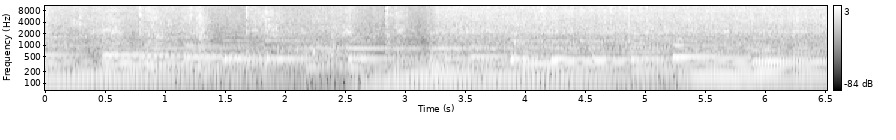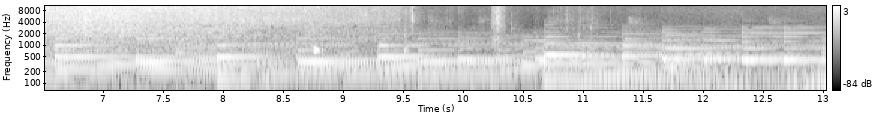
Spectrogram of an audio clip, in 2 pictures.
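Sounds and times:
metal spatula stirring in wok: 0.0s - 3.6s
food sizzling in hot oil: 0.0s - 9.6s
background music held notes: 0.0s - 13.0s.

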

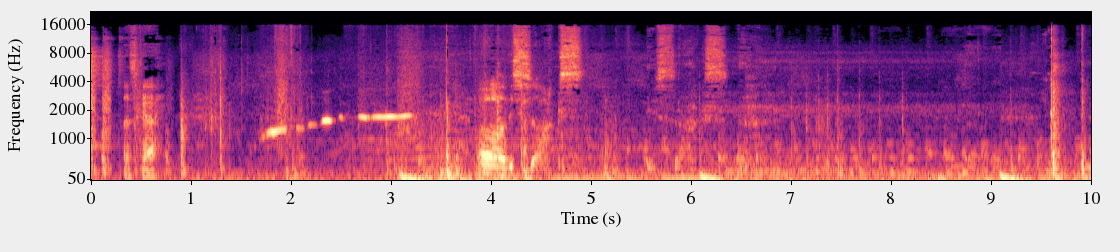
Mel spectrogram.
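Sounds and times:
person whistling: 1.7s - 3.5s
handling bumps: 3.0s - 5.5s.

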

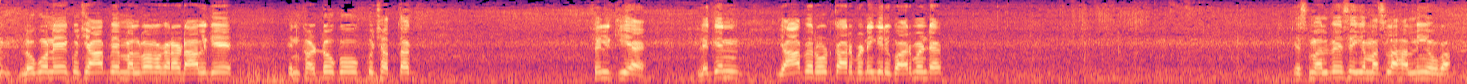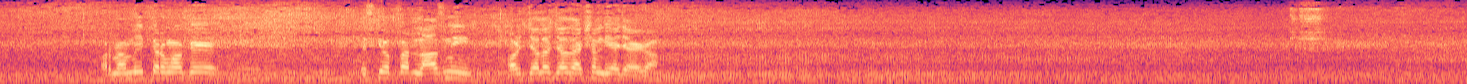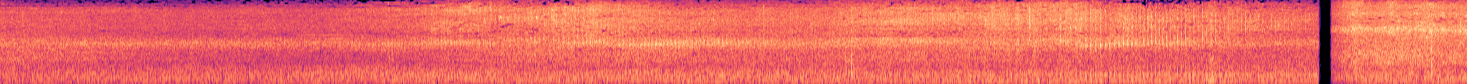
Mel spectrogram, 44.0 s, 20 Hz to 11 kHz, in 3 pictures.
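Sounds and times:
passing road traffic: 0.0s - 44.0s.

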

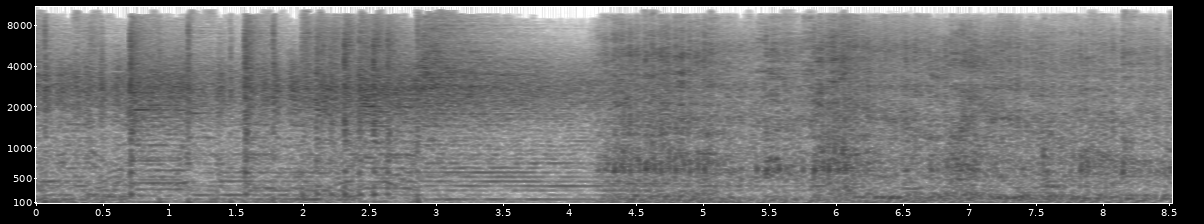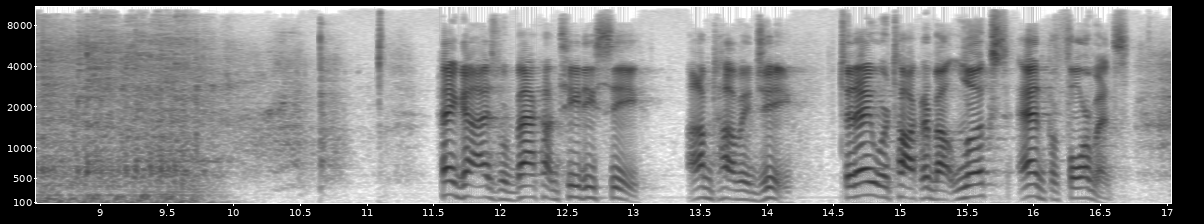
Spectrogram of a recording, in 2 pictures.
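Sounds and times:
rock theme music: 0.0s - 8.8s
motorcycle engine revving: 3.3s - 10.1s.

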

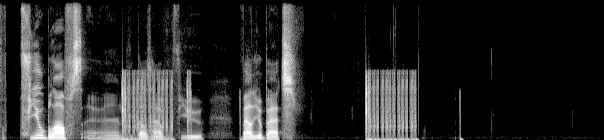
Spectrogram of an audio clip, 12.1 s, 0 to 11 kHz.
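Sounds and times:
rapid rattling ticks: 2.4s - 3.5s, 7.3s - 8.4s.

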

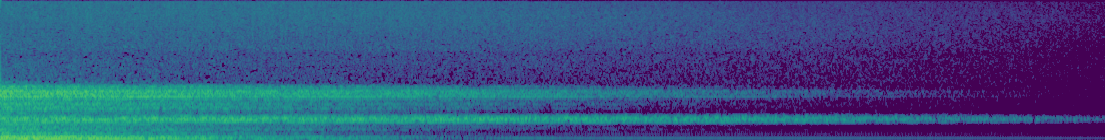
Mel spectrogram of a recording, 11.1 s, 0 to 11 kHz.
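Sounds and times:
sustained synth tone: 0.0s - 3.4s.

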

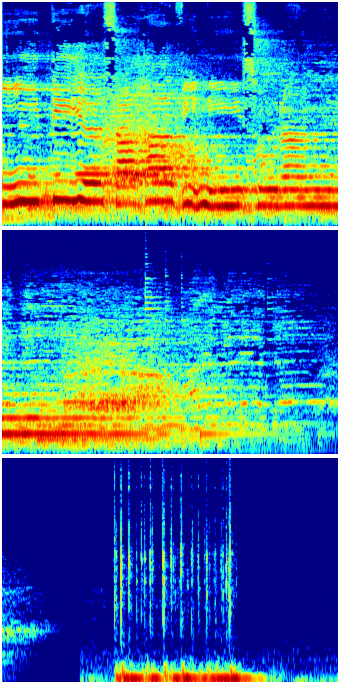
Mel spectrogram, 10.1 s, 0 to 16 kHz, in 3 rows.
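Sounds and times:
computer keyboard keystrokes: 7.8s - 9.4s.

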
